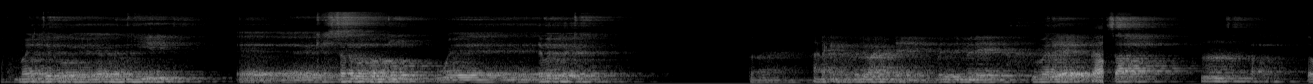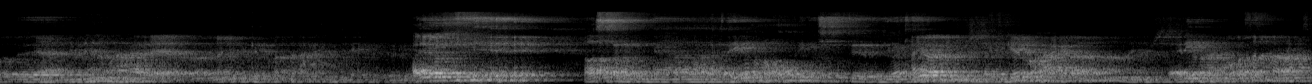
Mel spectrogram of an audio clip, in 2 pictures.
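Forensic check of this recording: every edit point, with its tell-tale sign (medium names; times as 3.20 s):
11.03 s: sound stops dead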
